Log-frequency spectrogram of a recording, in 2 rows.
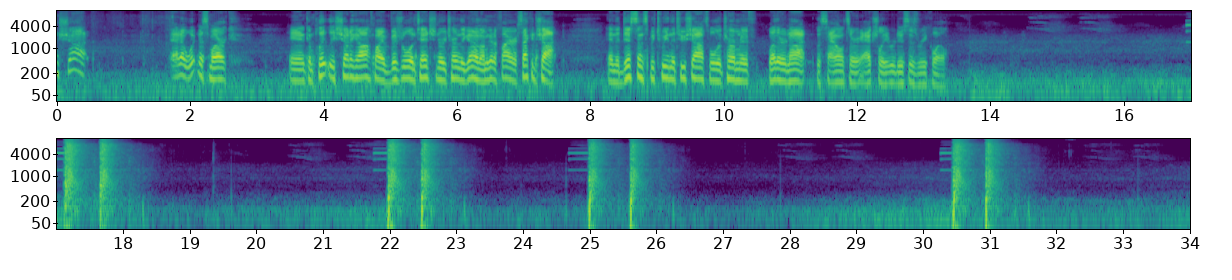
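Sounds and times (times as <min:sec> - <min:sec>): pistol shots: 0:17.1 - 0:18.4, 0:22.0 - 0:23.2, 0:25.0 - 0:26.3, 0:30.4 - 0:31.6
shot timer beep: 0:24.7 - 0:25.0, 0:30.3 - 0:30.6.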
